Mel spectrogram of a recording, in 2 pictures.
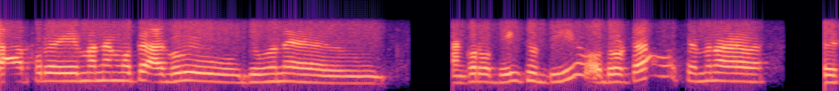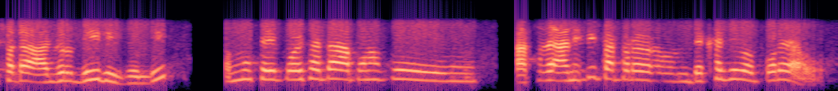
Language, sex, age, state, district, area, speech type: Odia, female, 45-60, Odisha, Sundergarh, rural, conversation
